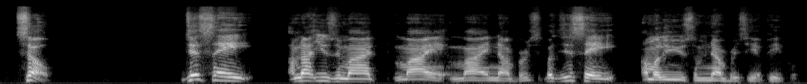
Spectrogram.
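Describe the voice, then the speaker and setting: A man's animated, medium-pitched voice with very wide pitch swings, a fairly slow pace and long, frequent pauses, in a dry, close sound with no echo. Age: 60s. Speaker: retiree panelist on a livestream. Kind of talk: casual livestream panel chat.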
